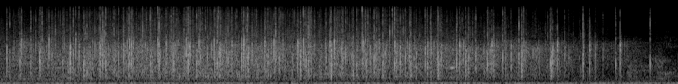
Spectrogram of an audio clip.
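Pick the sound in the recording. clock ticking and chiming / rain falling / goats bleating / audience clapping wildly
audience clapping wildly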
